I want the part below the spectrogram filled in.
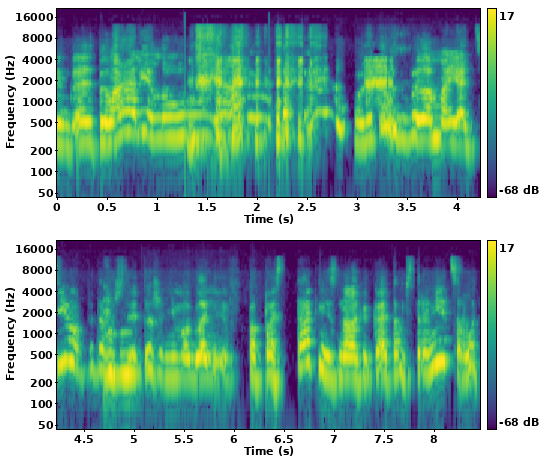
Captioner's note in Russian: смех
